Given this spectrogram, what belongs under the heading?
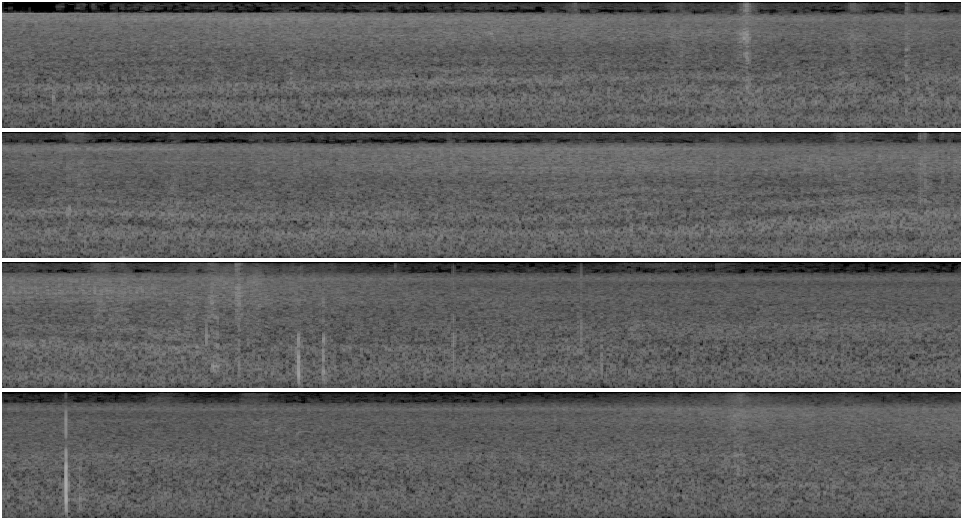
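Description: A river runs past a campsite with a continuous, even rushing wash that holds steady for the whole stretch, close and uninterrupted, with no voices over it.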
